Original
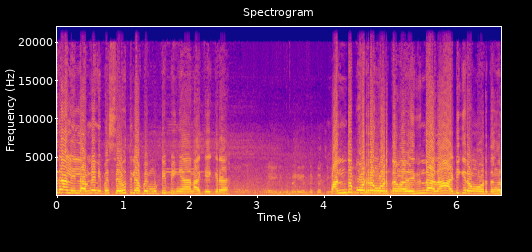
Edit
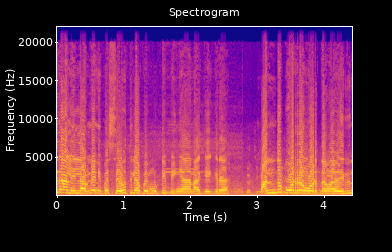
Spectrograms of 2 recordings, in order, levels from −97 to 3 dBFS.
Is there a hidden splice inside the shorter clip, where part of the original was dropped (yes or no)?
yes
